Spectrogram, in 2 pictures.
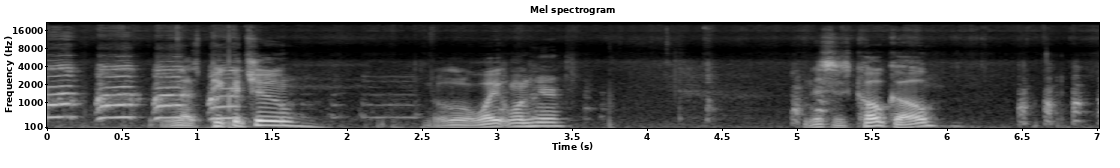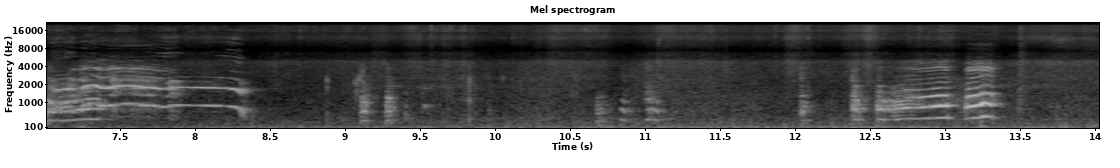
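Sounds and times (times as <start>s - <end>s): chicken calling: 0.0s - 5.3s, 6.5s - 9.8s, 12.0s - 13.6s
chickens clucking softly: 0.0s - 5.4s, 6.0s - 13.7s.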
